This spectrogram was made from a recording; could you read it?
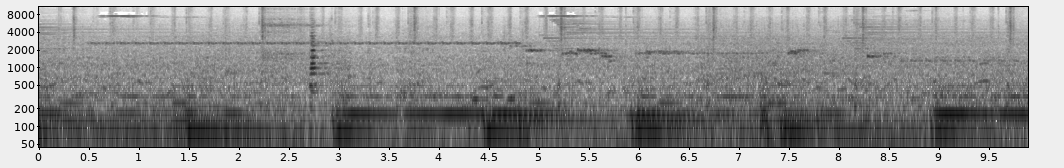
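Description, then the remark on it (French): A waiting bus's horn honks in several bursts over the steady rumble of its large idling engine in street traffic, fairly loud, with a faint voice in the background; a person is standing in the bus's way. “Je gêne le bus, donc je devrais y aller.”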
